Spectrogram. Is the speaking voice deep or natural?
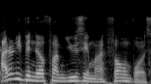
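natural. The voice is at its natural pitch.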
